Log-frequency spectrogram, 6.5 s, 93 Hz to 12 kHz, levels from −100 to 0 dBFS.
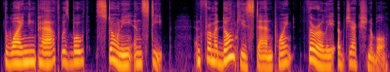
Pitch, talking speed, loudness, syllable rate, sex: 170 Hz, 140 wpm, -20 LUFS, 4.5 syllables/s, female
